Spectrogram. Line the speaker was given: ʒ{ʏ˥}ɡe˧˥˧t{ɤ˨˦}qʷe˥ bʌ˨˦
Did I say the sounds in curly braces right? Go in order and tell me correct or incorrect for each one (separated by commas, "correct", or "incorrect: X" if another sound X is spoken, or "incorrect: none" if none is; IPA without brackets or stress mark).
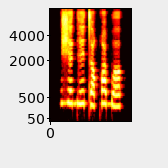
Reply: incorrect: ɛ˥, incorrect: ɯ˨˦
